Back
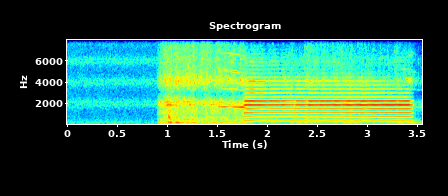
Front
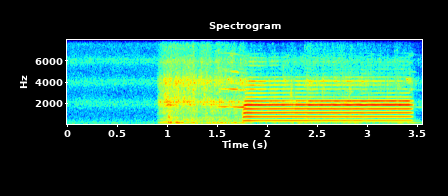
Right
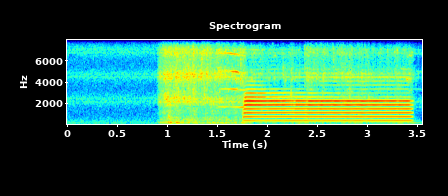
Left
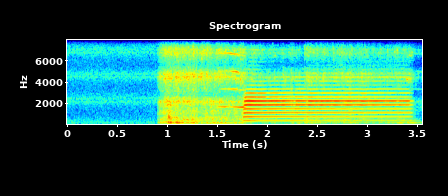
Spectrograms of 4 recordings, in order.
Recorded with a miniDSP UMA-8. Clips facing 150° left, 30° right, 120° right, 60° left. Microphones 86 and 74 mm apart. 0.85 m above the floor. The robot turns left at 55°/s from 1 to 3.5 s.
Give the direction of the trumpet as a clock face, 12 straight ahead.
1 o'clock.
